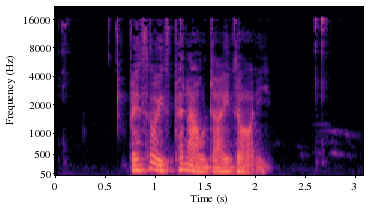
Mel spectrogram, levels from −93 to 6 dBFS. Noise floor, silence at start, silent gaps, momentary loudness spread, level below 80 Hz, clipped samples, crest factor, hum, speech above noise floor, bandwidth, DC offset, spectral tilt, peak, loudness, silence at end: -59 dBFS; 0.05 s; none; 15 LU; -52 dBFS; under 0.1%; 18 dB; none; 37 dB; 17 kHz; under 0.1%; -6.5 dB/octave; -6 dBFS; -24 LUFS; 0.4 s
